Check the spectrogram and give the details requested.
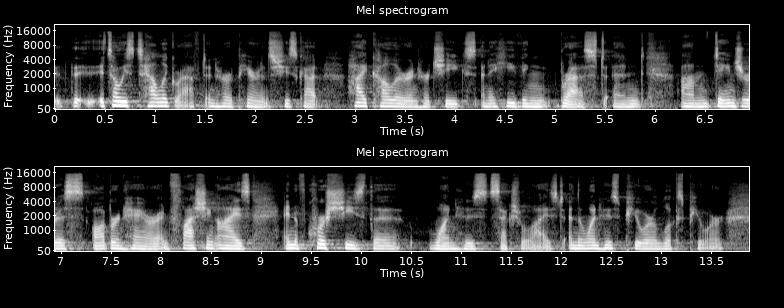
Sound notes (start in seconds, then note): none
